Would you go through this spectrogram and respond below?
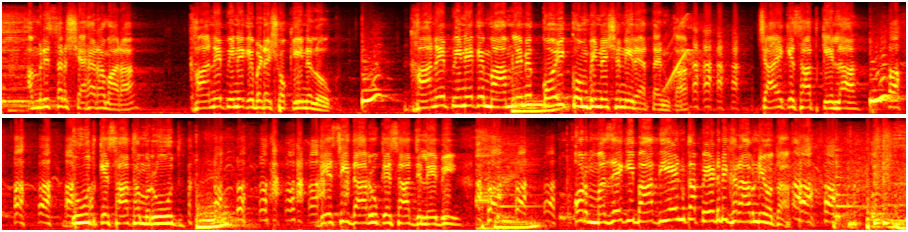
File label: Punjabi Funny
